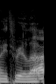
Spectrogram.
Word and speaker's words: 23XI: It's I 2311.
